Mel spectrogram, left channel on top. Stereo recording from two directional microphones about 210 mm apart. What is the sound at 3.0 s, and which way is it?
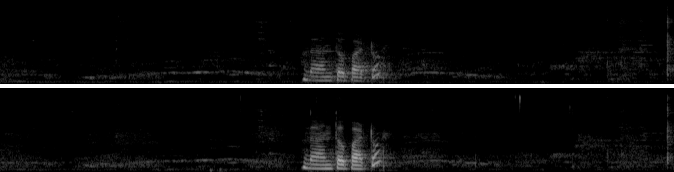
Speech, 45° right (ahead or behind).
